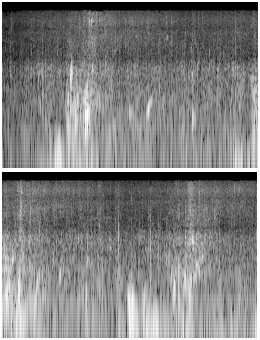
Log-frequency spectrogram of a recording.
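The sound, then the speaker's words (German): A boat moves through monsoon floodwater to the village of Bipalmore in Bangladesh, with rhythmic splashing and swishing bursts roughly every second and a half over a steady watery wash, fairly quiet, no voices. “Ins Dorf Bipalmore kommt man heute nur noch per Boot.”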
